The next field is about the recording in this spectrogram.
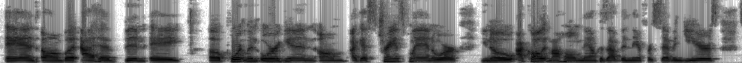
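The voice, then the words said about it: Philadelphia accent. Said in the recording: “I'm a Philly girl, in case you can't tell from my accent.”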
